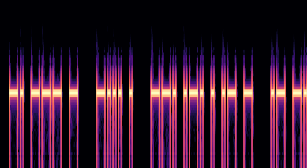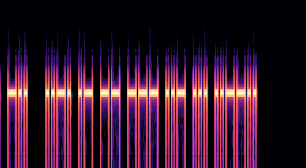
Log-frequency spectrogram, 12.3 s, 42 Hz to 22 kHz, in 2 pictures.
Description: Morse code, heard as a keyed tone, about 22 wpm, 700 Hz. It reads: NOT BE GREAT AND FAMOUS?
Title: Sentences from Top 1500 Words 22wpm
